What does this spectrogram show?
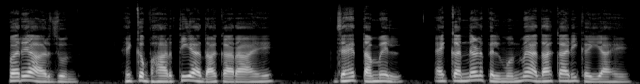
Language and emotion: Sindhi, neutral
